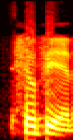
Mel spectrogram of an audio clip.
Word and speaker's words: Sofia: And Frank, am I pronouncing your name right, Sofia? – Sofia, that is correct.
